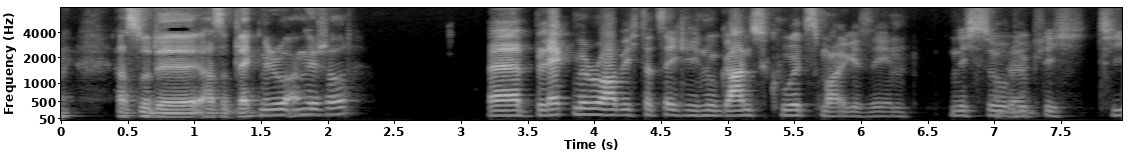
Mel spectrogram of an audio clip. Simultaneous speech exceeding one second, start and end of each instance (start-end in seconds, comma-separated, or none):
none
